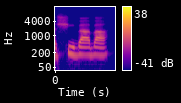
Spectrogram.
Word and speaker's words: Chihuahua: A volte questa razza è chiamata "shi-wa-wa" (pronuncia inglese di Chihuahua).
